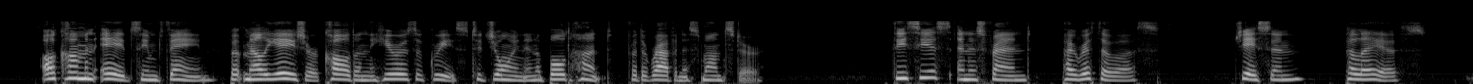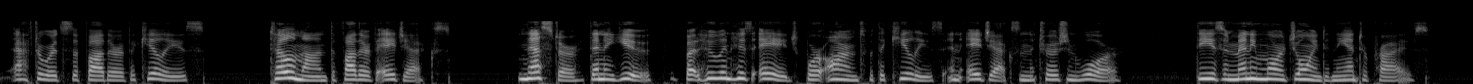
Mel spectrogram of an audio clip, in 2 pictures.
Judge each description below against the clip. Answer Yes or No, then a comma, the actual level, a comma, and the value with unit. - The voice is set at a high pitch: Yes, high, 220 Hz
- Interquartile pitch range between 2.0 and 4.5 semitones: Yes, average, 3.3 semitones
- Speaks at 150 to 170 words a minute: No, slow, 135 wpm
